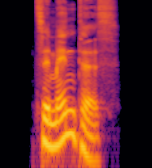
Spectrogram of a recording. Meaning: genitive singular of Zement
- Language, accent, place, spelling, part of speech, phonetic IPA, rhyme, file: German, Germany, Berlin, Zementes, noun, [t͡seˈmɛntəs], -ɛntəs, De-Zementes.ogg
